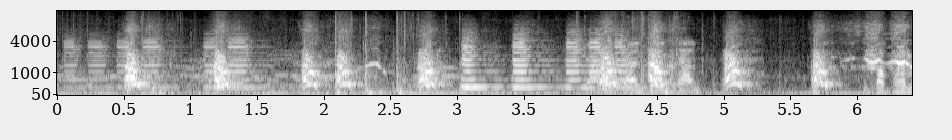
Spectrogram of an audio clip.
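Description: A dog barks and yips in a quick series of sharp bursts, some stretched into whiny, toot-like cries, close and loud, with someone speaking in between.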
